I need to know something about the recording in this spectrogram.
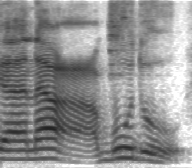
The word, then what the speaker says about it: نعبد: فالمعلومة الأساسية أن الحرف الساكن وقته أكثر من الحرف المتحرك، فنقول إياك نعبد. لو رأيت أن النون وقتها أقل بكثير من حرف العين، وكأنك وقفت لحظة على حرف العين حتى تستطيع أن تنطق به من مكانه الصحيح.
